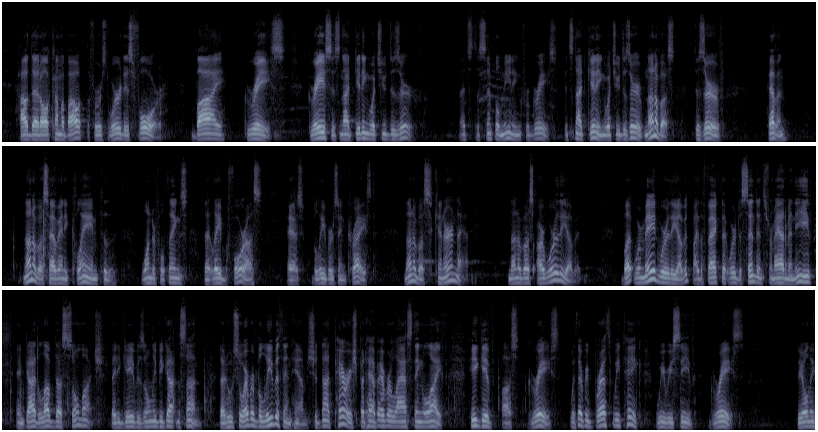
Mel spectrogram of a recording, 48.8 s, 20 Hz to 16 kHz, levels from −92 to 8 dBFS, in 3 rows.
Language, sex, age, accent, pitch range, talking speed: English, male, 60-79, American, 110-135 Hz, 150 wpm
